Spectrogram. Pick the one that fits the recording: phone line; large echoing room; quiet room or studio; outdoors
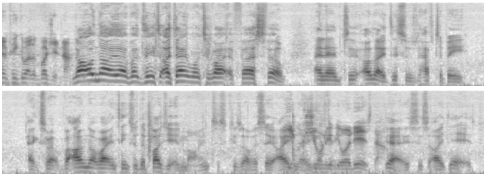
outdoors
